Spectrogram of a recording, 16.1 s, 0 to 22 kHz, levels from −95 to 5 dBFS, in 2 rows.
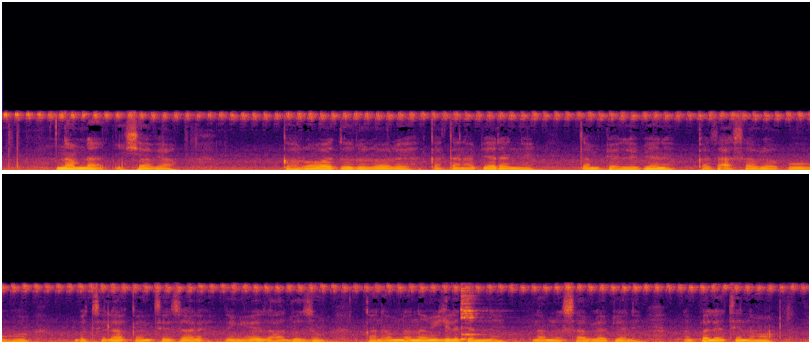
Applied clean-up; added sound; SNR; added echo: none; Cowbell; 12 dB; none.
